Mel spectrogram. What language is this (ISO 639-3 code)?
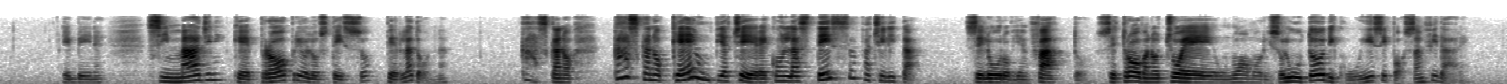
ita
